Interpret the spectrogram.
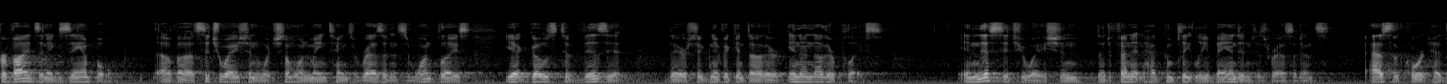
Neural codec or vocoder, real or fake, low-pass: none; real; 7.2 kHz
